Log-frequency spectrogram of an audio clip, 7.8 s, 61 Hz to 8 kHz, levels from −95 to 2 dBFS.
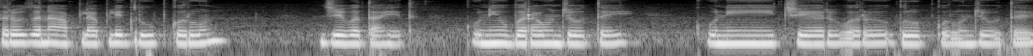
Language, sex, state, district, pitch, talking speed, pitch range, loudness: Marathi, female, Maharashtra, Pune, 185 Hz, 125 wpm, 185-195 Hz, -14 LUFS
